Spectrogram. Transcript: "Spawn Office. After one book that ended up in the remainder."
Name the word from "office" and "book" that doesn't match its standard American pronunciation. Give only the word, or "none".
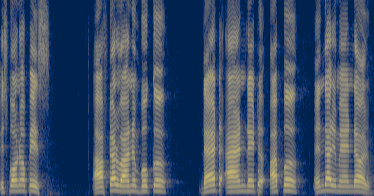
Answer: office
